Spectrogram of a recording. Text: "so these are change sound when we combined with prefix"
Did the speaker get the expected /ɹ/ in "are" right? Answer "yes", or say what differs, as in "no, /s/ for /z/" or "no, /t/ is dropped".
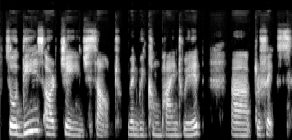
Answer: yes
